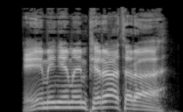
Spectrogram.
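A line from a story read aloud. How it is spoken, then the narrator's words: Magically amplified shout. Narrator (Russian): прокричал Жерон, усилив свои слова магии воздуха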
